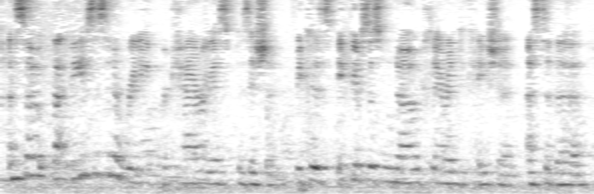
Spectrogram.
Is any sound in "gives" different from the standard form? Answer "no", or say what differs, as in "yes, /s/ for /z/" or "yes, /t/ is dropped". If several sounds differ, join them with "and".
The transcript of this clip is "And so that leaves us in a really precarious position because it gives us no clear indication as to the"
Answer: no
